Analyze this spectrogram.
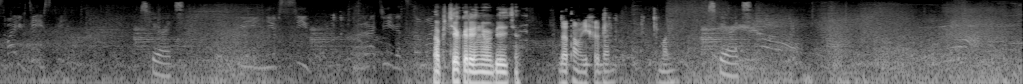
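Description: Magic spells whoosh and crackle in a busy fight.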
